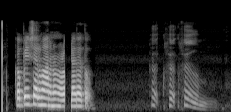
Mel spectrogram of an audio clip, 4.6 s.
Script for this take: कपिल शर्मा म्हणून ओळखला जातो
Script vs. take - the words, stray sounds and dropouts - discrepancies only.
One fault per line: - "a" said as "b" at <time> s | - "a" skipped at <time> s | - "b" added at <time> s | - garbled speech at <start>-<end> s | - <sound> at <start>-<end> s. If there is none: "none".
- dropout at 1.3-1.4 s
- cough at 3.0-4.4 s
